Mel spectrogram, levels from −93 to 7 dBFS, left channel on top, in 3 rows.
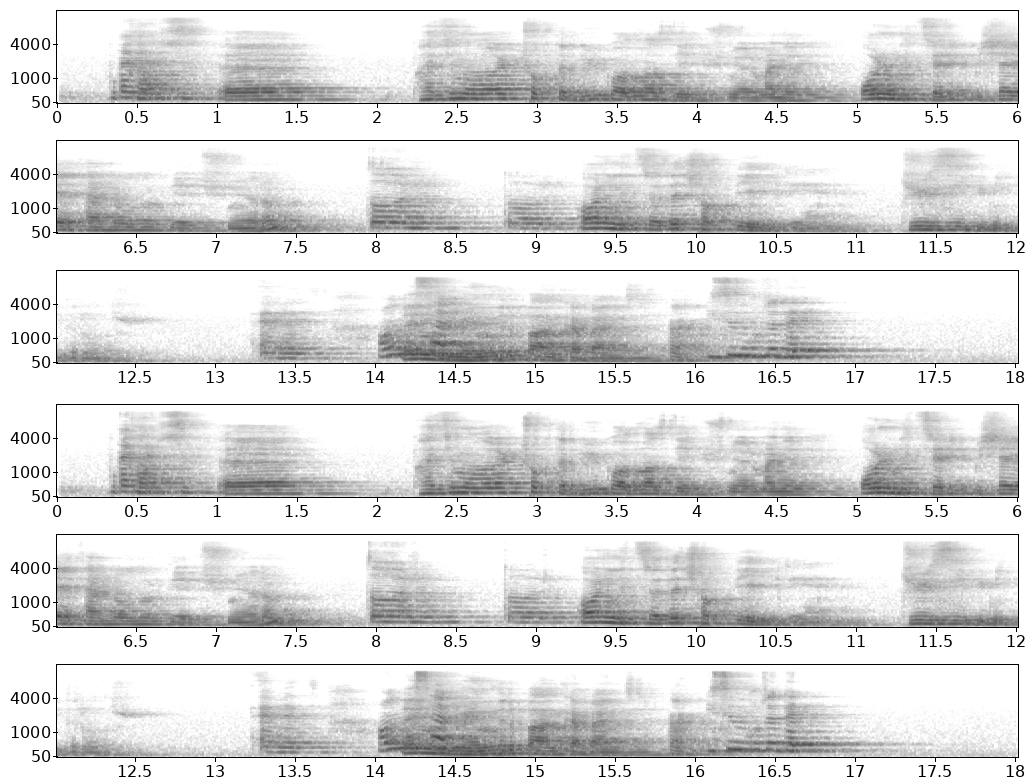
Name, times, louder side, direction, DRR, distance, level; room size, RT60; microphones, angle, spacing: voice 1, 0.4-1.5 2.2-4.6 5.0-7.4 9.2-10.9 11.3-12.5 14.1-15.9, right 1 dB, 15° right, -1 dB, 1.9 m, -31 dB
voice 2, 7.9-8.4 8.8-9.2 13.2-13.5 14.0-14.5 16.0-16.6, right 1 dB, 35° right, -1 dB, 4.9 m, -32 dB
24.0 x 8.8 x 5.2 m, 0.90 s
head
